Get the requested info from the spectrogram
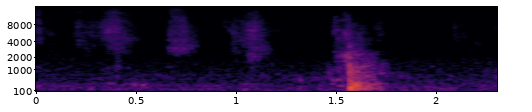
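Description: Chrome trading cards sliding against one another as a stack is flipped through by hand: a few faint swishes, with a louder one about a second and a half in.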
